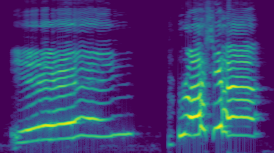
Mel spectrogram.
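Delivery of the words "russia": high, wailing cry of Russia; dramatic mock outcry. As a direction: wail the name dramatically.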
